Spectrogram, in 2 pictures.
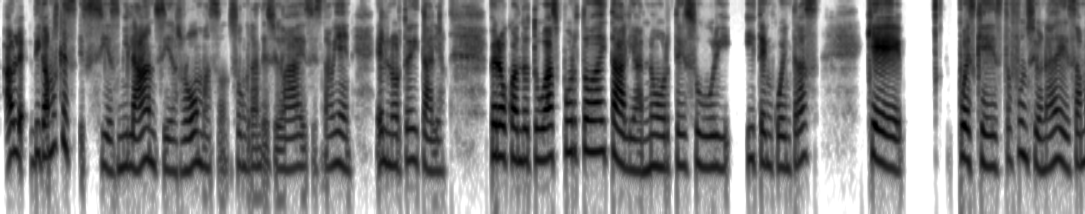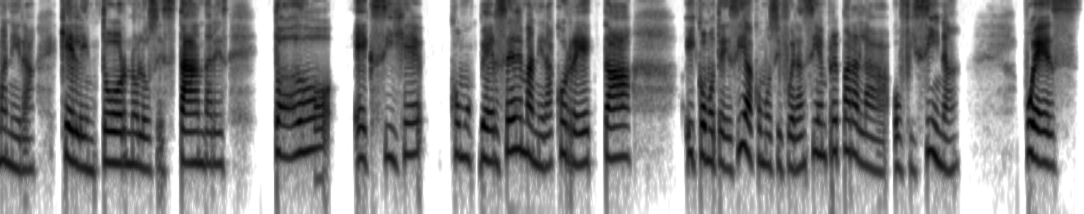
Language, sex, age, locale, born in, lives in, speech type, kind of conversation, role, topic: Spanish, female, 45-49, es-CO, Colombia, Italy, conversation, podcast, guest, ¿Sientes presión social para vestirte de cierta manera?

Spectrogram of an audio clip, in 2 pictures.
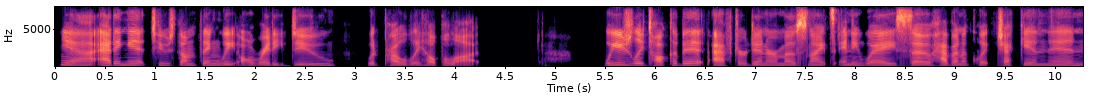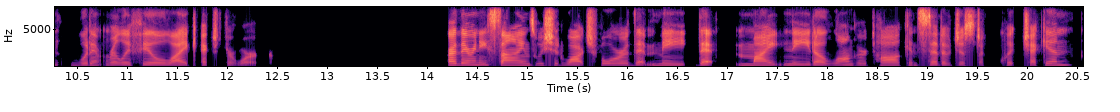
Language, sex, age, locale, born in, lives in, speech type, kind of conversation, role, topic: English, female, 50-54, en-US, United States, United States, read, expert-assistant, asker, How can couples ensure solutions meet both partners' needs?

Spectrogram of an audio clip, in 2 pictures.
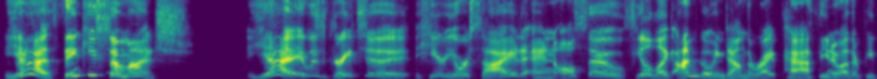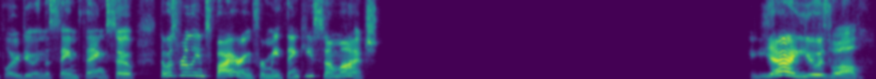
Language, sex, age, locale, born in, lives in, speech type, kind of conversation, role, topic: English, female, 30-34, en-US, United States, United States, conversation, podcast, host, How do you stay motivated to exercise?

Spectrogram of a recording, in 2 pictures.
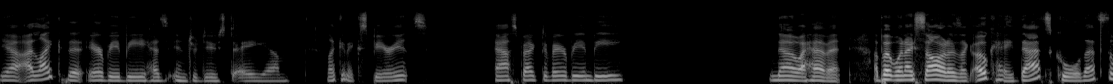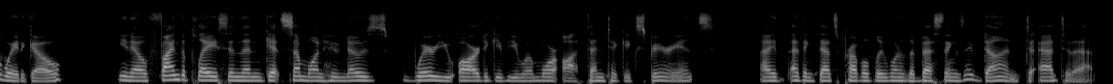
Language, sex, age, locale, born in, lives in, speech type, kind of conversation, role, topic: English, female, 60-64, en-US, United States, United States, conversation, unstructured, none, What’s the best way to meet new people while traveling?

